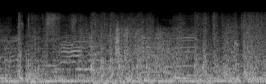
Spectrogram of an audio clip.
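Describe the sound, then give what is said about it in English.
Battlefield explosions and gunfire around troops in poppy fields, with mortars being loaded and fired: a dense, loud barrage of booms and sharp cracks that never lets up. “The transporter travels through huge pools of smoke from explosions.”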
